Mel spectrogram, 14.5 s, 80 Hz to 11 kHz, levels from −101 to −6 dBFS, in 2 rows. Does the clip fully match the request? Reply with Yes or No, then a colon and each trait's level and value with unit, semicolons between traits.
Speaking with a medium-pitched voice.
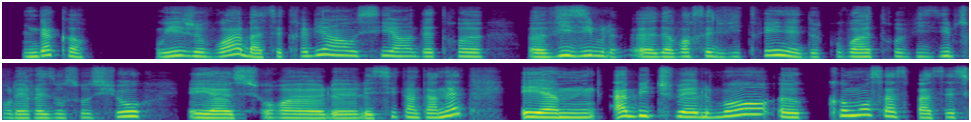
No: high, 195 Hz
